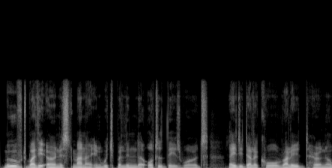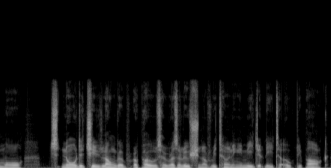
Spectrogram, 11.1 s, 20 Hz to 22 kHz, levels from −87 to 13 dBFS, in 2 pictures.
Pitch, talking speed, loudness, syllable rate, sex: 105 Hz, 165 wpm, -20 LUFS, 5.7 syllables/s, male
